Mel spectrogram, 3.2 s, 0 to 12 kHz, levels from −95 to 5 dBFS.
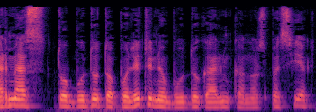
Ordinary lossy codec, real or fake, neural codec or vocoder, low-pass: MP3, 48 kbps; real; none; 9.9 kHz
